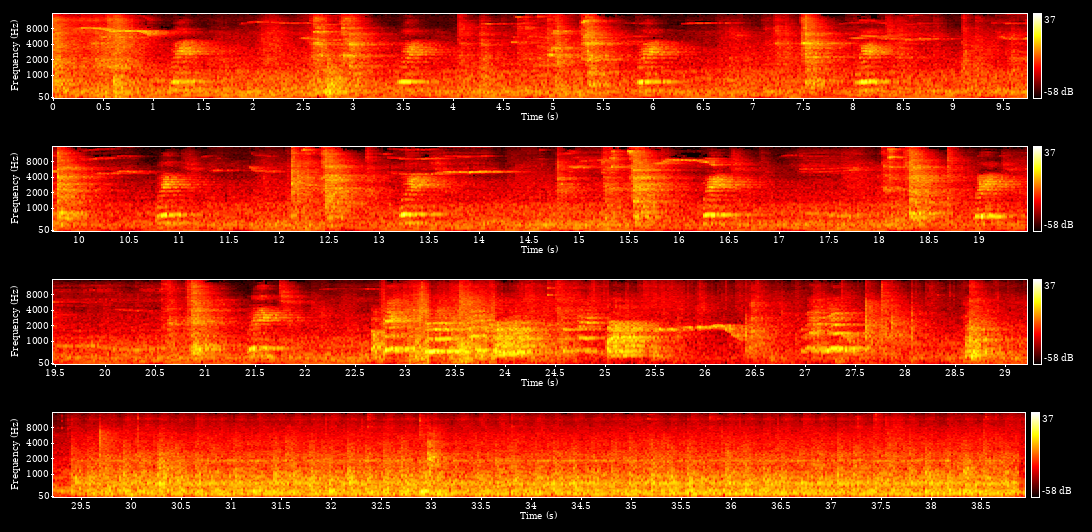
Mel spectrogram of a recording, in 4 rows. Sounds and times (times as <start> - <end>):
Speech: 1.2 - 1.6, 3.4 - 3.9, 5.8 - 6.3, 10.8 - 11.2, 13.2 - 13.7, 16.2 - 16.8, 18.9 - 19.4, 21.4 - 22.0, 22.6 - 23.9, 24.5 - 25.0, 27.0 - 27.7.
